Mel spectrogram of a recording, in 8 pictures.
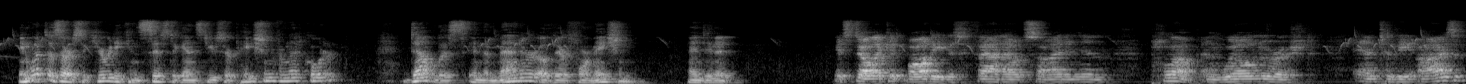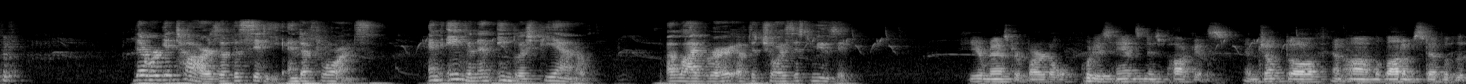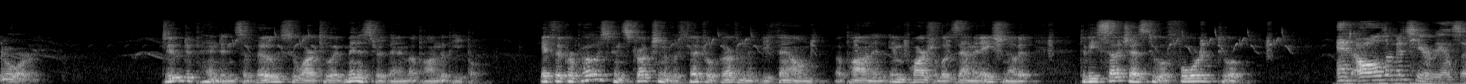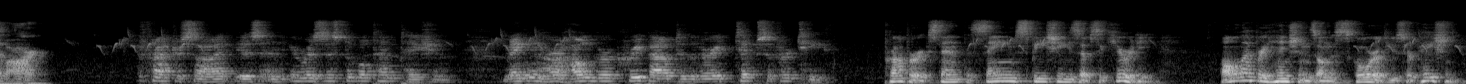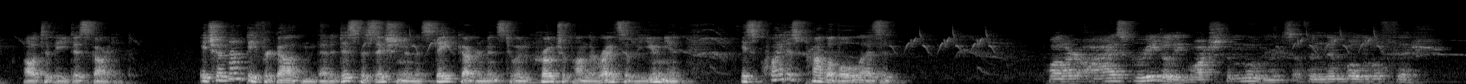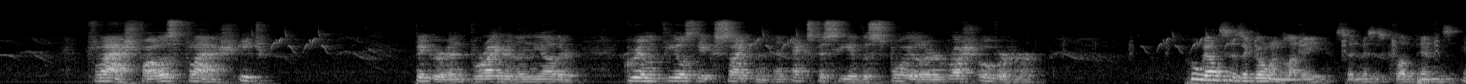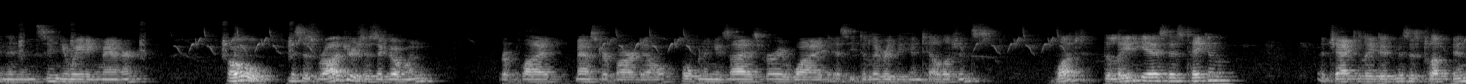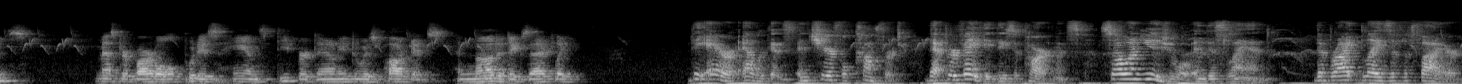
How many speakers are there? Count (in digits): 4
